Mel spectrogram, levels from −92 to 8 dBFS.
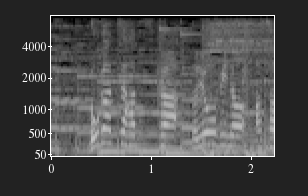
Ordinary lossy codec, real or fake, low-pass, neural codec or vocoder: none; real; 7.2 kHz; none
